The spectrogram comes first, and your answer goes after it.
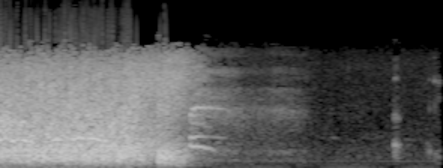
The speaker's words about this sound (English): Why didn't it work? They shot at me.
